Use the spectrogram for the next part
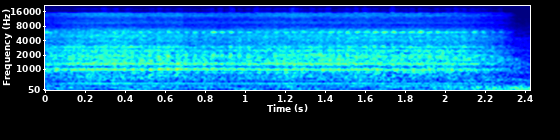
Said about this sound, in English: We're now going to use a 3/8 drill bit to drill out both holes here and the one hole located here.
